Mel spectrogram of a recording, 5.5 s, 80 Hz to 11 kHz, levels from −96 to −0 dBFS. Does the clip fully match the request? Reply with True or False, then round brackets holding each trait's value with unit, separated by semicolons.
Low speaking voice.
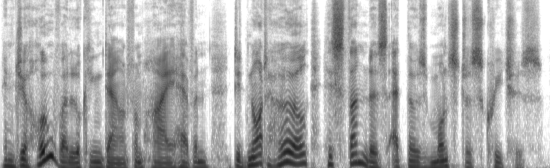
True (115 Hz)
